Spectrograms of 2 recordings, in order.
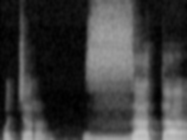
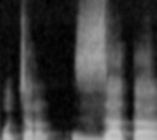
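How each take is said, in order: Both takes have the same delivery.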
